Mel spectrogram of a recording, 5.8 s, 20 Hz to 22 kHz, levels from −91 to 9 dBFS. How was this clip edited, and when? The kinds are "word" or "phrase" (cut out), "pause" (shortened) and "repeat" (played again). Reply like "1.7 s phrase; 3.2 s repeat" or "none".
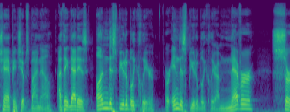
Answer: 1.1 s pause; 1.9 s pause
